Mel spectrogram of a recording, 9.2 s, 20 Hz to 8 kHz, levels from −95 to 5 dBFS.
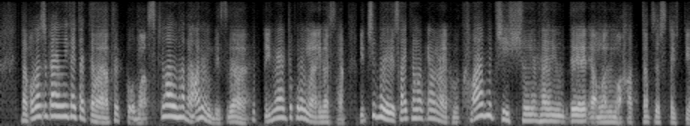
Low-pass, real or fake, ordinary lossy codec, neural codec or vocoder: none; fake; none; codec, 16 kHz, 0.5 kbps, FreqCodec, smaller model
